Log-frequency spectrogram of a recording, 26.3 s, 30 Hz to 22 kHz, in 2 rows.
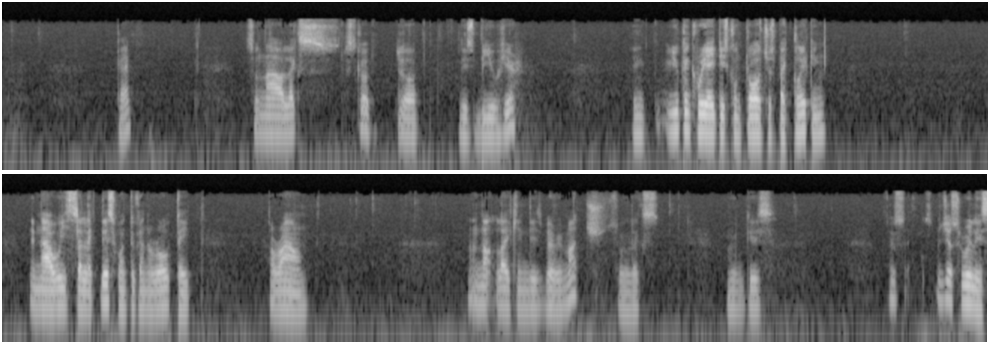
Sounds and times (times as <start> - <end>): Speech: 1.5 - 1.8, 3.3 - 7.0, 8.4 - 11.0, 13.5 - 15.7, 16.7 - 17.3, 19.4 - 21.9, 22.8 - 23.5, 25.0 - 26.2.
